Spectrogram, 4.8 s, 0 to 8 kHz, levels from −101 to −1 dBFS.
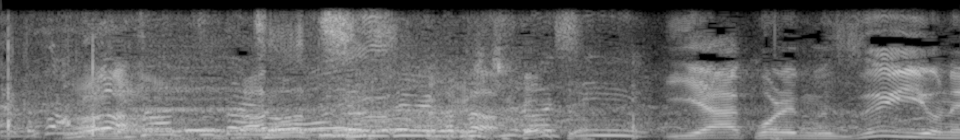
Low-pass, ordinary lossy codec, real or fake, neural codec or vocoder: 7.2 kHz; none; real; none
